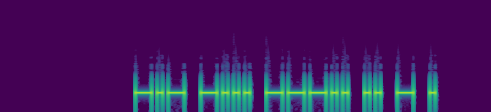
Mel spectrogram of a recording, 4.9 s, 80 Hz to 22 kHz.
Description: Morse code, heard as a keyed tone, about 22 wpm, 700 Hz. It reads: KB8ITE
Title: USA Call Signs Repeated 2x 22wpm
